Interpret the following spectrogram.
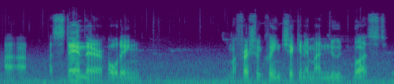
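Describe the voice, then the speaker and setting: Joking man with a bright, sharp voice. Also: medium pitch, fairly even intonation, a little slow, a little hiss or hum. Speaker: player. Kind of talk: casual tabletop play.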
